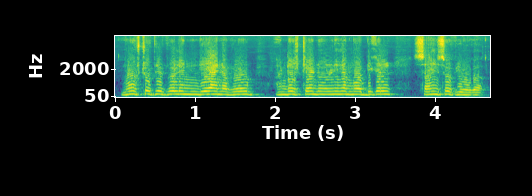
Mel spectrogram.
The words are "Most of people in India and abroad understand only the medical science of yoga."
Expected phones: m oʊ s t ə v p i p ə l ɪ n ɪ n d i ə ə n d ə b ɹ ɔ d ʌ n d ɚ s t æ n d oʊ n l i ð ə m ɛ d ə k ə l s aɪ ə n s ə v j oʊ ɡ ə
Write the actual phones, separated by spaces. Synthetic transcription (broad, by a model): m oʊ s t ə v p i p ə l ɪ n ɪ n d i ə ə n d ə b ɔ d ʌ n d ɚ s t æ n d oʊ n l i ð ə m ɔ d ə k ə l s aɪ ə n s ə p j oʊ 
